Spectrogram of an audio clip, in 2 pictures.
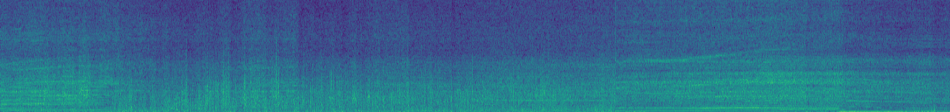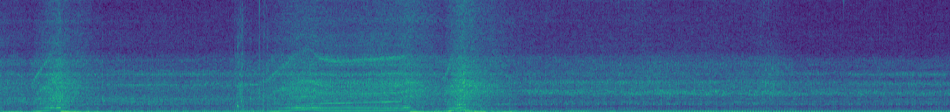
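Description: A motorcycle fitted with a Givi tank bag rides along a clean road, its engine rising and falling through repeated revs and gear changes over a steady rush of wind.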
